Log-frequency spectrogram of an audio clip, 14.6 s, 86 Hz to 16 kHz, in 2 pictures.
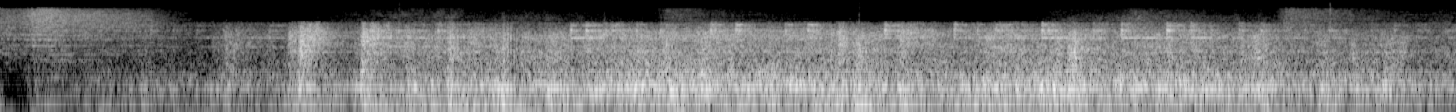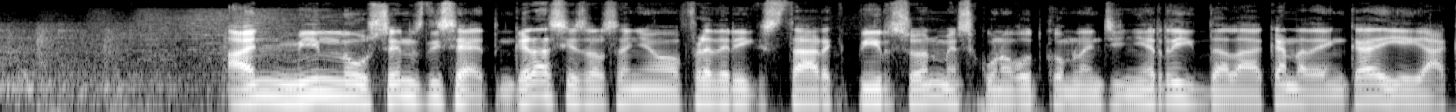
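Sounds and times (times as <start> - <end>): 
train rumbling on rails: 0.0 - 9.6
train wheels clattering: 0.3 - 8.9
speech: 8.4 - 14.5.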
